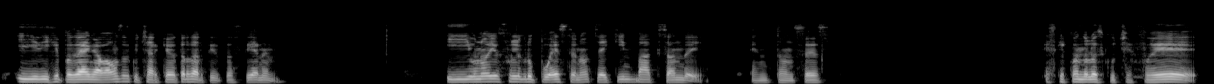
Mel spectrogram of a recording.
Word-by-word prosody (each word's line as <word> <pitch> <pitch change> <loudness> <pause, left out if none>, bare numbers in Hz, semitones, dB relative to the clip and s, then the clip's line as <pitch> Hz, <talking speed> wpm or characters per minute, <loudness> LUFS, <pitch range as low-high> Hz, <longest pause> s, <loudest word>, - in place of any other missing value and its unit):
Y 125 -1 +2
dije: 125 +2 0
"Pues 115 - +1
venga, 115 -1 +8
vamos 115 +5 +2
a - - -3
escuchar 115 -4 -4
qué 115 - 0
otros 120 +2 0
artistas 105 -2 -3
tienen". 105 -2 -4 1.7
Y 120 +1 -1
uno 125 +1 +2
de 135 - +3
ellos 130 -2 -1
fue 130 -1 -1
el - - 0
grupo 115 -2 0
este, 120 -2 0
¿no? 115 +1 -5
Taking 115 +2 -4
Back 115 -1 -3
Sunday. 105 -1 -3 0.4
Entonces 95 +2 -6 2.1
Es - - -15
que - - -8
cuando 120 -1 +1
lo 120 - +6
escuché 105 -1 -6
fue, 115 +3 +3
115 Hz, 150 wpm, -23 LUFS, 105-120 Hz, 2.1 s, venga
